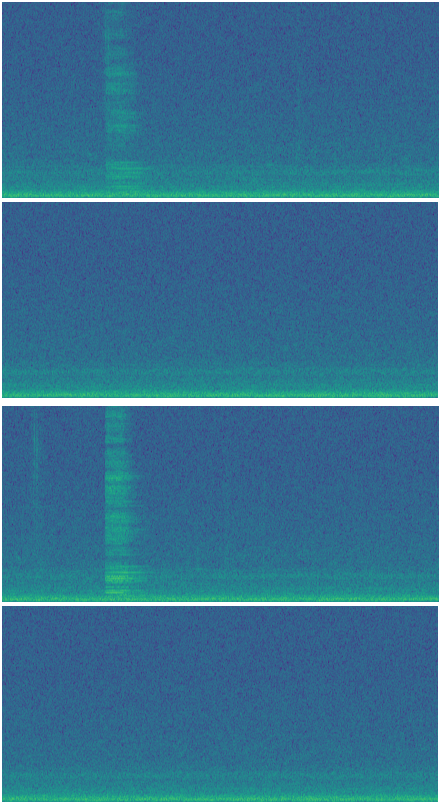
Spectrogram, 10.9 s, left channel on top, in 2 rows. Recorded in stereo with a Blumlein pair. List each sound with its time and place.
1.3 s a buzzer: 40° right, 5 m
